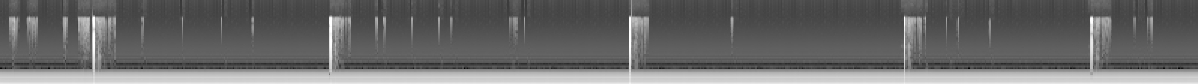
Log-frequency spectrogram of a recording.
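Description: Aerial fireworks bursting overhead: five sharp loud bangs, about every second and a half to two seconds, with fainter pops and crackles between them.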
